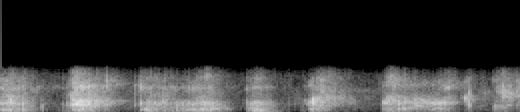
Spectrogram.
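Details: Snoring pet French bulldog that pretends to sleep until offered a cookie. Rapid, rasping snorts repeat roughly every third to half second, each a harsh, breathy rumble, some sounding wet and snuffling.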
